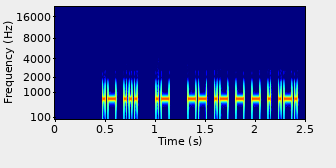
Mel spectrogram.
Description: Morse code, heard as a keyed tone, about 44 wpm, 700 Hz. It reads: AS A MATTER
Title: Sets of 5 Words 45wpm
